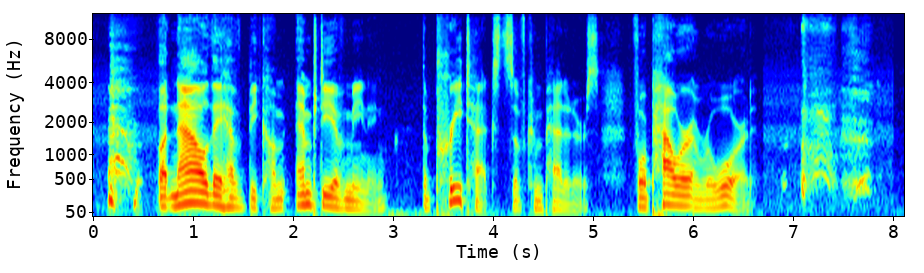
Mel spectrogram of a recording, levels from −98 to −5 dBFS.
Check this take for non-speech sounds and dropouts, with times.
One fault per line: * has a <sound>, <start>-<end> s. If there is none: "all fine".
* has a cough, 0.1-0.5 s
* has a throat clearing, 6.9-7.9 s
